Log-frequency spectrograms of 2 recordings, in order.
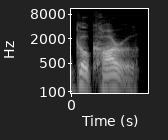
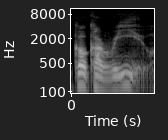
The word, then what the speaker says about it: Gokaru: Of course, it was Gokaru, not Gokariu. The different pronunciations would have been confusing, I thought, stretching out the word. I was just glad I didn't have to narrate this. It is go like go, car like car, and Ryu like the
